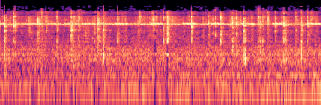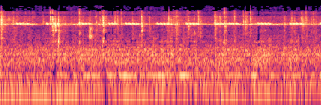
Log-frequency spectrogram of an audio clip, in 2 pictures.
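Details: Continuous thin cricket trill in the evening, partly masked by a busy fireplace with dense, rapid crackling and popping of burning logs.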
